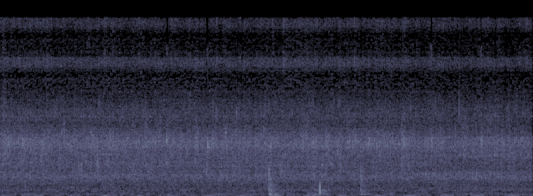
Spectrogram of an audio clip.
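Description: Boiled eggs frying in a pan make a faint, even sizzle with a few quiet clicks from stirring, the frying sound steady and low throughout.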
